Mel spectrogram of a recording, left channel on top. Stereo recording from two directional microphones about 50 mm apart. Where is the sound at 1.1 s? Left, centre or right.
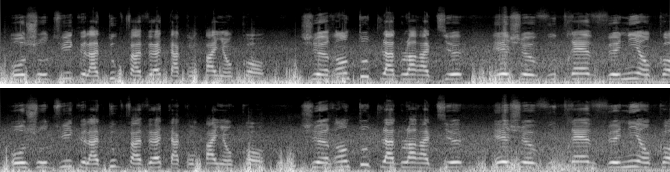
Centre.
